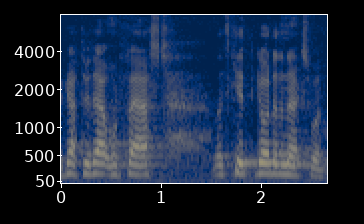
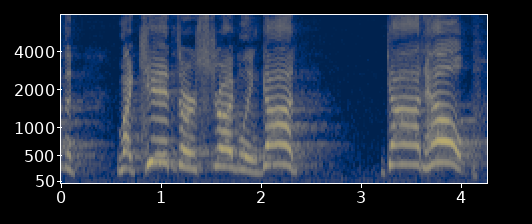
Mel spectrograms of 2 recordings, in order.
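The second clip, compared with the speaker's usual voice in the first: loud pleading cries to God; desperate prayer; 7 semitones higher, 11 dB louder than usual. Acted. Pastor acting a churchgoer begging God, loud and pleading. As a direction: beg God for help, voice raised. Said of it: "We don't come saying".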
